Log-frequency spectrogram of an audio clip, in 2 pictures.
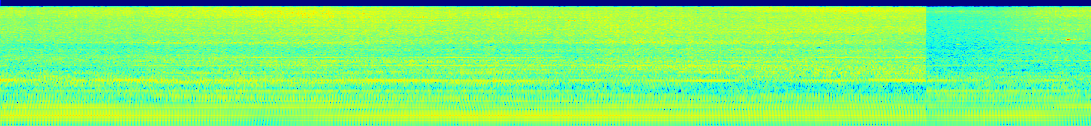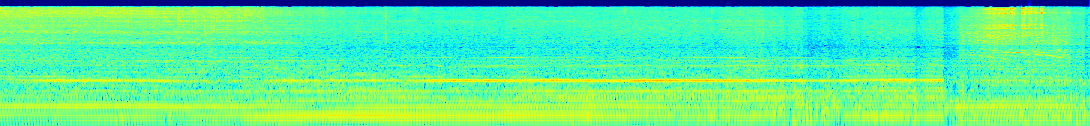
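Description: Lawn and garden tractor engine running steadily while towing a loaded dump cart.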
